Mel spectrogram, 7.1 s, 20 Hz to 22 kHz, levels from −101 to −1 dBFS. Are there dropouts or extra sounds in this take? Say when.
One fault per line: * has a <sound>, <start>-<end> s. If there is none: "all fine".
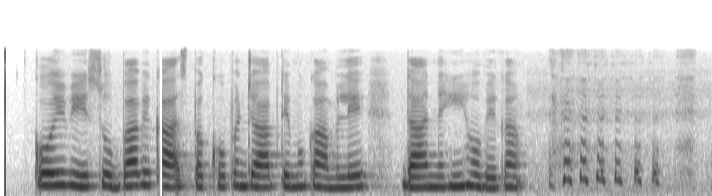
* has a dropout, 1.6-1.6 s
* has a laugh, 5.5-7.0 s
